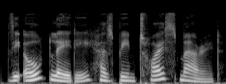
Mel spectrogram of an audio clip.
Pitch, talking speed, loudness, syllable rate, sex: 185 Hz, 185 wpm, -17 LUFS, 4.8 syllables/s, female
